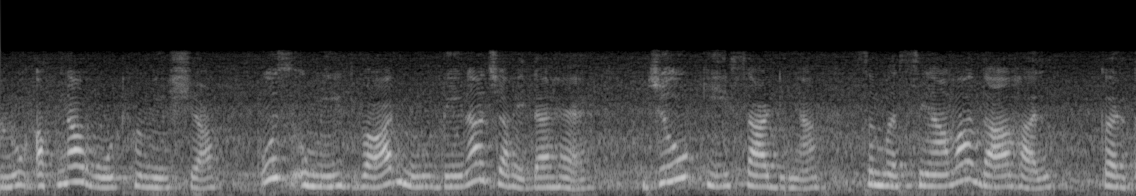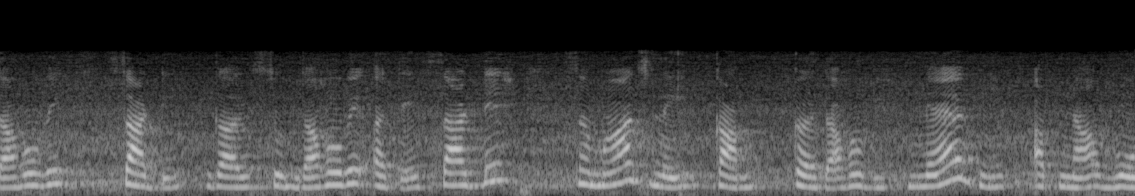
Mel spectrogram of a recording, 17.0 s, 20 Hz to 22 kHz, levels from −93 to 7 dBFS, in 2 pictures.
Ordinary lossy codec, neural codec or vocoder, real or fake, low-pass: none; codec, 16 kHz, 16 kbps, FreqCodec, larger model; fake; none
